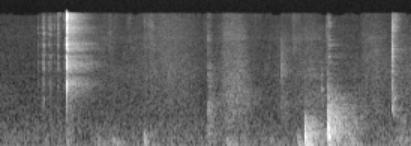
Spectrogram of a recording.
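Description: Scissors snip notches into fabric close to a seam, a few crisp, near cuts spaced irregularly in a quiet room, with small rustles of cloth between them.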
